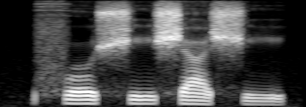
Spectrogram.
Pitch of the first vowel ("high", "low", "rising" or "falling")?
high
